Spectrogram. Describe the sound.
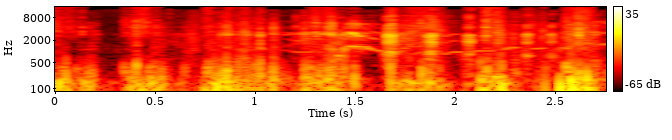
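A rush of galloping horses, hooves pounding in a dense, rapid clatter with a whinny rising through the din, loud, with faint voices mixed underneath.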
